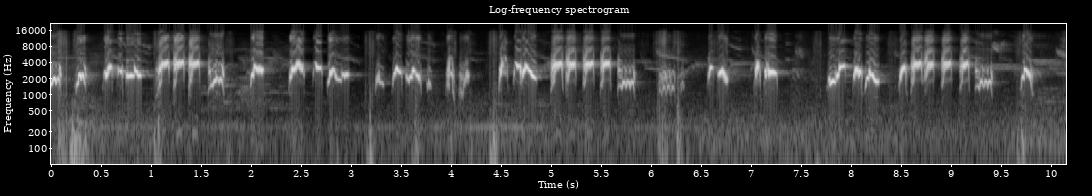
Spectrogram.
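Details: Red-whiskered bulbul singing its trained morning song, 'chè' style: a continuous lively stream of loud, bright whistled and warbled phrases, each a quick cluster of rising and falling notes with short gaps between.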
